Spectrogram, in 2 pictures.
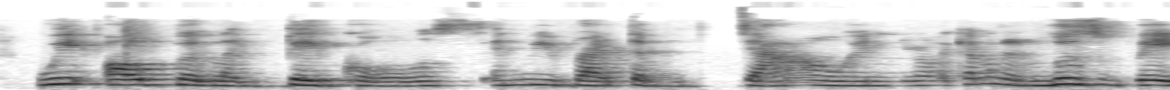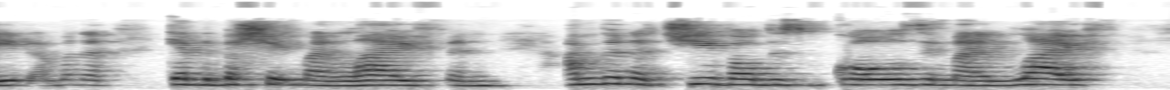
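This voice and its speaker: Somewhat breathy and fairly high in pitch, a woman speaks at a fairly quick pace with fairly even intonation. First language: Portuguese. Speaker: essential oils business host. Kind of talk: casual motivational chat on a livestream. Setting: live video stream.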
